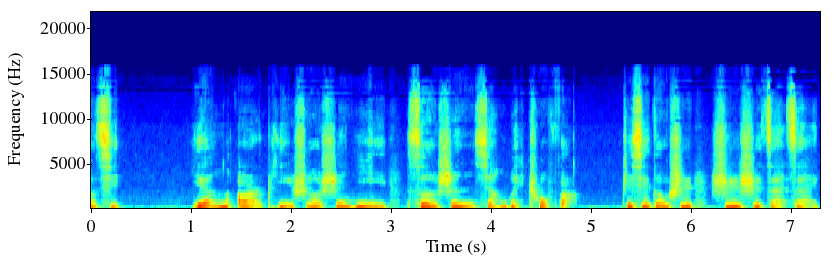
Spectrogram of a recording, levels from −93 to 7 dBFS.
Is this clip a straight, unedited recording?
yes; 0 cuts

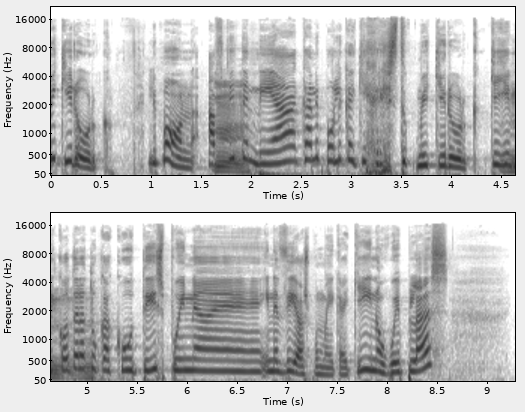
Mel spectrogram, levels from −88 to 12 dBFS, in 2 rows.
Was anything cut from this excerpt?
no; 0 cuts

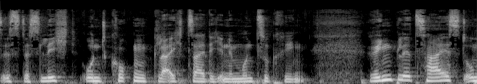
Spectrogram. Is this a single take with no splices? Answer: yes; 0 cuts

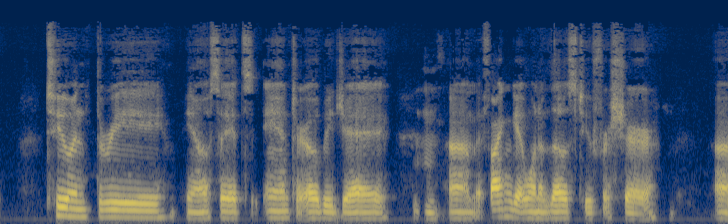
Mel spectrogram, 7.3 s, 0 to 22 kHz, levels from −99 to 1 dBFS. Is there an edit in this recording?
no; 0 cuts

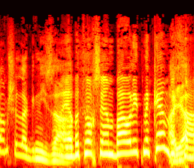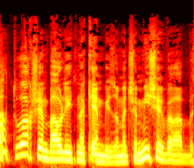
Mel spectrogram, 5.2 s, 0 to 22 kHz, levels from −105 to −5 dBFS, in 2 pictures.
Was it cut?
no; 0 cuts

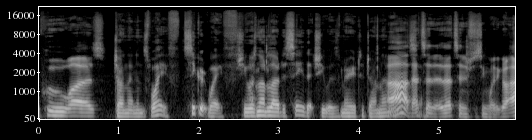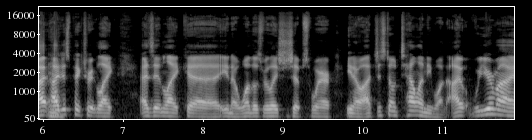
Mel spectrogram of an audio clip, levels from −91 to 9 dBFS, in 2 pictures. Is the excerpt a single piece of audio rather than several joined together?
yes; 0 cuts

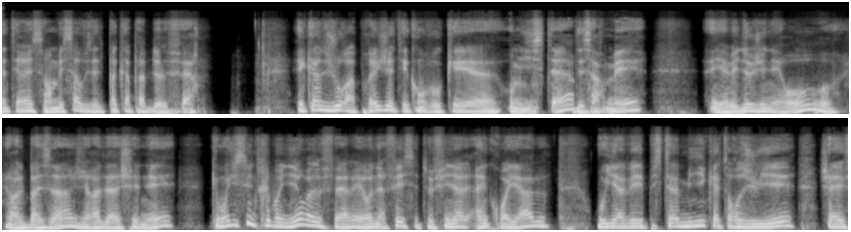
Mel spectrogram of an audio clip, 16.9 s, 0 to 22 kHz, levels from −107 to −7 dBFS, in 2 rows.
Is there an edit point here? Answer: yes; 1 cut; at 5.7 s

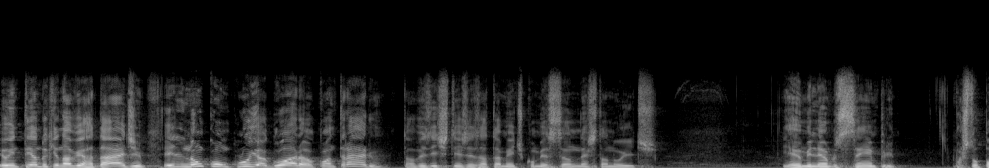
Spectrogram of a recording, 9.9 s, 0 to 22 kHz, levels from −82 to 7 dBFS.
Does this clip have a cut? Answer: yes; 1 cut; at 3.9 s

